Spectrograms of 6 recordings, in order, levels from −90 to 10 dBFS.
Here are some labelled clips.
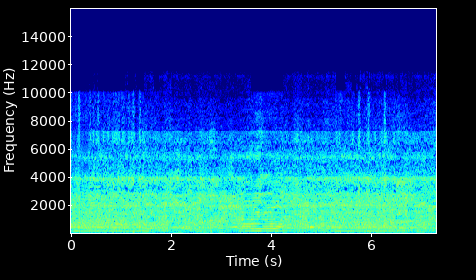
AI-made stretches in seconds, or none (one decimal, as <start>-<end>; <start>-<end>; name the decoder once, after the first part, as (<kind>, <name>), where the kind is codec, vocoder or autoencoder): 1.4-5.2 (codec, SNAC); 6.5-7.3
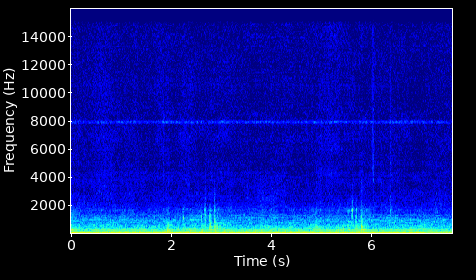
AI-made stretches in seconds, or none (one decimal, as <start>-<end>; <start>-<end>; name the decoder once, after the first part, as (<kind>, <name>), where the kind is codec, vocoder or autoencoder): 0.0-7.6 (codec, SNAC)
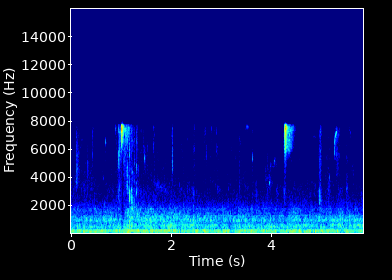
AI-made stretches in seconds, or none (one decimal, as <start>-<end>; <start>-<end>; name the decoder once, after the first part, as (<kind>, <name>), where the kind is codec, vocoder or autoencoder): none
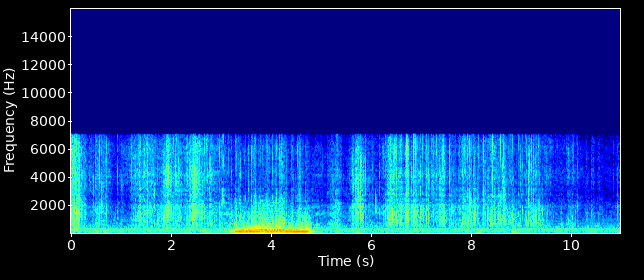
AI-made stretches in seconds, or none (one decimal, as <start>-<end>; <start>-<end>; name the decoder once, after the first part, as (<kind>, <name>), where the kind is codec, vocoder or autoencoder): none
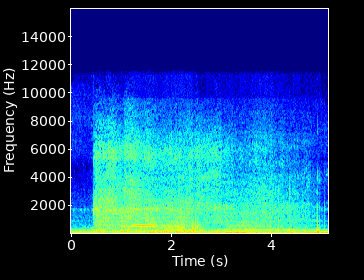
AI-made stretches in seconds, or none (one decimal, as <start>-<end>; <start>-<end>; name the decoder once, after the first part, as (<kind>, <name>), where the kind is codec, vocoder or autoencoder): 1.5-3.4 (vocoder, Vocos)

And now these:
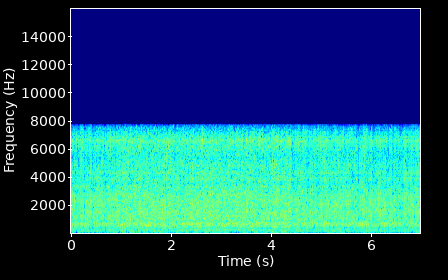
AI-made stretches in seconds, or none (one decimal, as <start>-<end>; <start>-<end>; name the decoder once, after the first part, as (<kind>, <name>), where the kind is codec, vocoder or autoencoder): 0.0-0.9 (vocoder, HiFi-GAN); 4.4-7.0

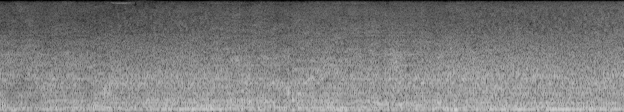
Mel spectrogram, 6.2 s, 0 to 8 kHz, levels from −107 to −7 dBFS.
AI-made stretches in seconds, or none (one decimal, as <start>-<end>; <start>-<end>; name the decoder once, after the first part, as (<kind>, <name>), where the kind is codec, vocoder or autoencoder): 0.0-1.1 (codec, SNAC); 2.1-4.7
